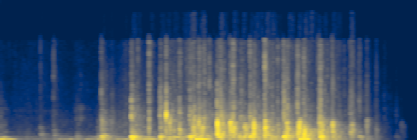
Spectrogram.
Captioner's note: applause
